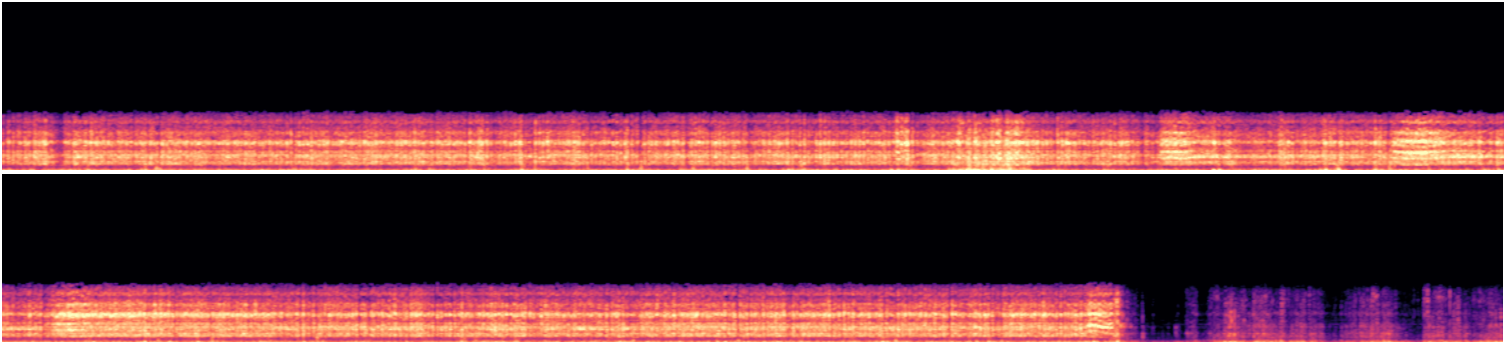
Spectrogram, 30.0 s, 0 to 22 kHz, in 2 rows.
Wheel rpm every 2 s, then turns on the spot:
230, 230, 230, 230, 230, 230, 230, 230, 230, 230, 230, 240, 220, 30, 20.
26-30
